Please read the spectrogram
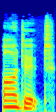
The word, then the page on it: audit: American English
